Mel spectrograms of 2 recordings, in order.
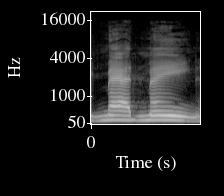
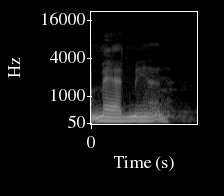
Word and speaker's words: Madmen: Madmain is how it's pronounced, not madmen.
